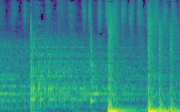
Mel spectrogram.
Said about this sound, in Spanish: Voy a sacarle todo excepto la batería. Ahí está. Y a la batería le pongo reverb.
